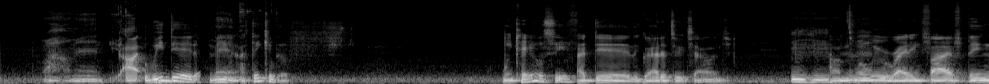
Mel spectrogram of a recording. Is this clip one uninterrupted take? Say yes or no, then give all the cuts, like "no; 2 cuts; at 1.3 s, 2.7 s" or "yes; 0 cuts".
no; 4 cuts; at 2.0 s, 2.8 s, 5.8 s, 8.5 s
